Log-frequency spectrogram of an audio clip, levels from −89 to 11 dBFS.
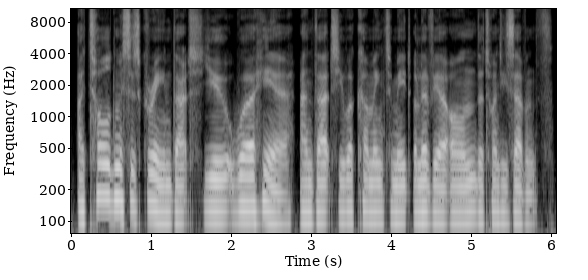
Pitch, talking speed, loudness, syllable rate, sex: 120 Hz, 200 wpm, -16 LUFS, 4.9 syllables/s, male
